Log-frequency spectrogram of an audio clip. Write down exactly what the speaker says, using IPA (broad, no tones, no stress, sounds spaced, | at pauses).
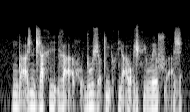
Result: n d a̰ ʒ n d͡ʒ a x ɣ ḭ ɣ a̰ χʷ ḛ d u ʒ ɔ̰ t mʲ ɔ̰ x j a̰ β ɔ̰ ʒ fʲ u β e sʷ a̰ ʒ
